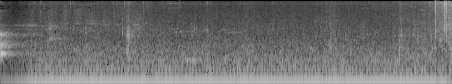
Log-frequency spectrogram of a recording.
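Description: A short loud knock at the start, then a steady low hum under an even outdoor haze. Near the end a dog leaps off the deck into a backyard pool with a splash.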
